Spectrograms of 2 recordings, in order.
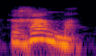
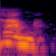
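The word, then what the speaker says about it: γάμμα: You might have heard gamma as gamma, like gamma rays, as we say in astronomy, but again, it's the wrong pronunciation. So instead of using a G sound, like gamma, I suggest you use a W. It's closer to the R sound that we use in Greek. So gamma, gamma.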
